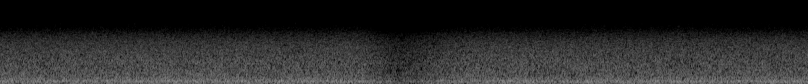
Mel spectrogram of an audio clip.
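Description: Waterfall plunging into a pool: a steady rushing of falling water that dips briefly about halfway through.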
